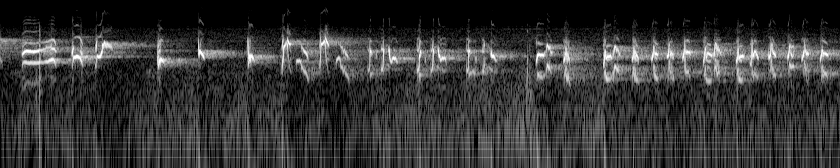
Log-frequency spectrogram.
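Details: Chestnut-capped thrush (anis kembang), a national champion singer, producing a busy sequence of short chirps and buzzy rattles, nearly three notes per second, with brief pauses between bursts.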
